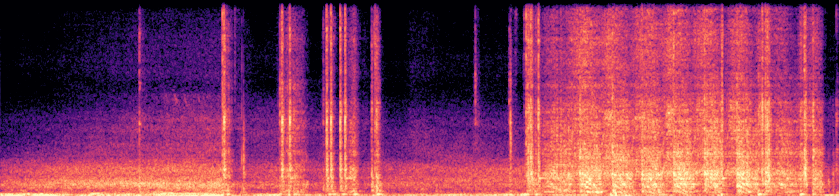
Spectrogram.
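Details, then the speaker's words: Abandoned, long-stored Land Rover Freelander, out of gear, power jumped, suspected immobilizer issue: a few sharp clicks then steady cranking about three turns a second; engine turns over freely, not seized. "It's turning over."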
